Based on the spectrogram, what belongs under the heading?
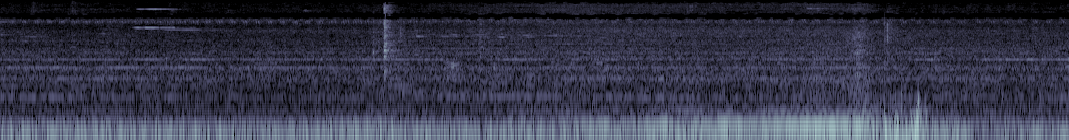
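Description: Diesel-hauled passenger train rumbling low and steady at the platform. A humming engine note grows louder from about halfway and then drops back sharply near the end. A single click sounds about three seconds in.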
